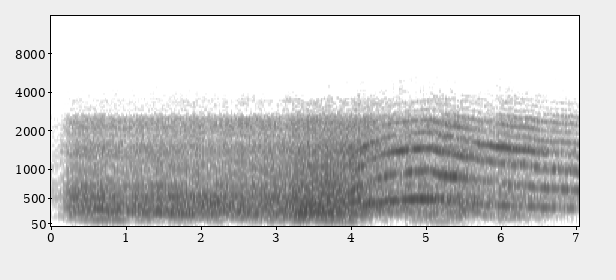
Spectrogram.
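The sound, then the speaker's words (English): A loud police siren wails continuously, its pitch sweeping upward and holding high, over a rough rush of speeding vehicle noise, with no voices: a police car chasing a fleeing sedan at breakneck speed through narrow streets around a waterfront. “Threading their way at breakneck speed through the narrow streets around the waterfront, the police car follows the fleeing sedan.”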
